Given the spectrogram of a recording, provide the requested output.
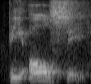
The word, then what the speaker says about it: Beolsi: So just to make sure I did not mispronounce the name, someone else wrote in that it's Beolsi.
